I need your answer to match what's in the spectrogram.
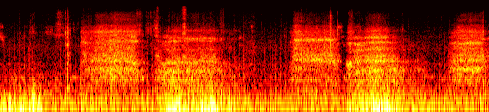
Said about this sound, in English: I can hear you. They can hear breathing.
